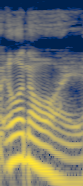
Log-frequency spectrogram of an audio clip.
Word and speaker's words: Illinois: that is in Chicago Illinois of course is it Illinois or Illinois should I say the S at the end Illinois I don't think it's noise Illinois I think the S is silent anyway any uh anybody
